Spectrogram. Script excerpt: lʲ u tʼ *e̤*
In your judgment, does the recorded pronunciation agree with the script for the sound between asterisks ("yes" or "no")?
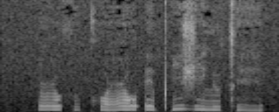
yes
